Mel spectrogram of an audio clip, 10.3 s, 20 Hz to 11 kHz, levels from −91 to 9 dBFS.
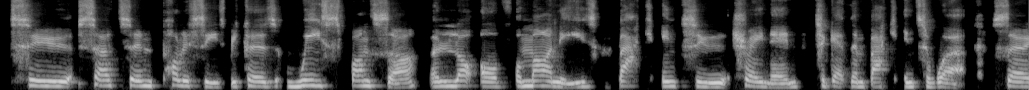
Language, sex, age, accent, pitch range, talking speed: English, female, 40-59, British, 165-215 Hz, 115 wpm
